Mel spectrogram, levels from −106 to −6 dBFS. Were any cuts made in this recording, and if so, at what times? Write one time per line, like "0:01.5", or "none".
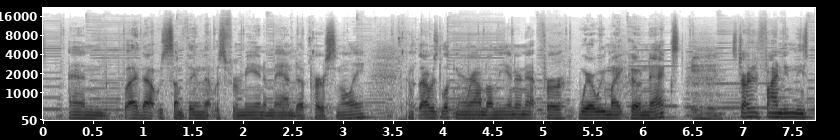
0:03.7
